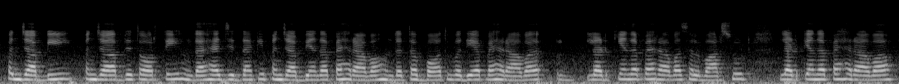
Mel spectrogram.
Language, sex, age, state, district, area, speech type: Punjabi, female, 18-30, Punjab, Muktsar, urban, spontaneous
